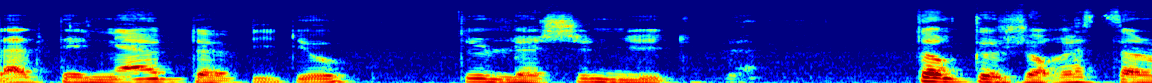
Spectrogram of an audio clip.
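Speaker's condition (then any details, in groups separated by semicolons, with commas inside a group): Primary progressive multiple sclerosis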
